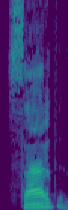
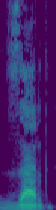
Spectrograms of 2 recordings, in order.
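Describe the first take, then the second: First: سرد with a clear unvoiced s; s sound. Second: زرد with a clear voiced z; z sound. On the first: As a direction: pick out the s starting سرد. (سرد با سین واضح) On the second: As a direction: pick out the z starting زرد. (زرد با ز واضح) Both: Shown as a demonstration. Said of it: "سین و ز اینا نزدیک همن".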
